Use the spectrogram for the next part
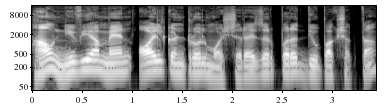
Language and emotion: Goan Konkani, neutral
